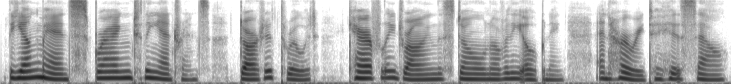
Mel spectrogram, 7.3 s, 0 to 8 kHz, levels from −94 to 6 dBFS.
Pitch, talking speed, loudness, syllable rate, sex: 195 Hz, 180 wpm, -18 LUFS, 5.4 syllables/s, female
